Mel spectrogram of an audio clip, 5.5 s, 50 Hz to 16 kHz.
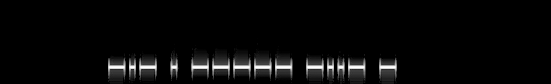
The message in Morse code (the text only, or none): KE0XT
